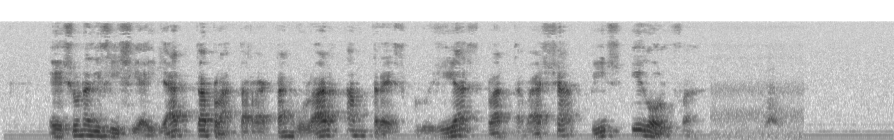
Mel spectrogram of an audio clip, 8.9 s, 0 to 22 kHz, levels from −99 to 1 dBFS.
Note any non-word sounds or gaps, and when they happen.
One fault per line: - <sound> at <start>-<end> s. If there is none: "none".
- bark at 7.6-7.9 s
